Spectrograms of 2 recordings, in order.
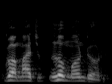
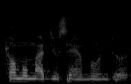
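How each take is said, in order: First: Loud, pushy egoist; egotistical. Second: Low, yielding voice, softening at the end; unselfish. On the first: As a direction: shove others aside with the voice, loudly. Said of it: "Itu gaya berenang orang egois". (gaya orang egois, lantang mendesak) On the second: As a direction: step back modestly and let others go first. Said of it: "nggak egois". (mengalah, rendah dan lembut di akhir) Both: Acted.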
